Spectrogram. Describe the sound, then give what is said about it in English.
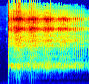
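A single slap on a vibraslap, a musical instrument, sets off a loud, bright metallic rattle that buzzes steadily and slowly fades over a couple of seconds, heard on its own. “Dad, what is this called? A vibraslap. A vibraslap, okay. Want to give it a slap?”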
